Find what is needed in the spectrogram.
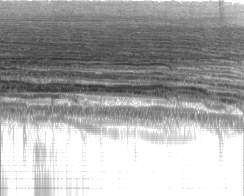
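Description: A group of children cheering a drawn-out "yay!" together, used as a celebration sound effect. The many voices hold one long shout that slides slightly down in pitch and fades out near the end.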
